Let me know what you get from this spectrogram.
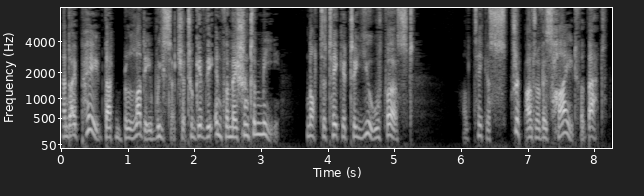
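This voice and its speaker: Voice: medium pitch, very animated, moderate pace, dry recording. A man voicing a casual, wry younger brother who is polite yet defiant, in audiobook dialogue. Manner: soft-spoken, casual, wry.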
